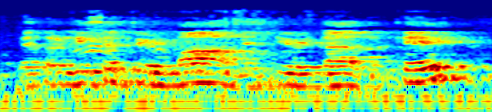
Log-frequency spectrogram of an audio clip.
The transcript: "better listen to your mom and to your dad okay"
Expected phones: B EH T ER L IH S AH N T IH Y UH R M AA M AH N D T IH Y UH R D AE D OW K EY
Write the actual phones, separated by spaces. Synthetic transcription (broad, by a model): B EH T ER N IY S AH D T IH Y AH R M AA M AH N T IH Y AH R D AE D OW K EY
